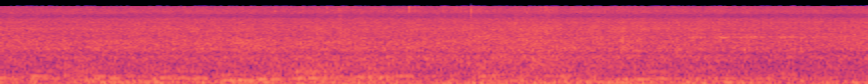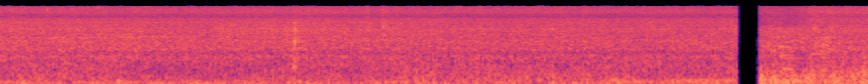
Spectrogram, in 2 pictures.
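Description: Surf breaking on a sand beach, heard as a steady low rumbling wash, with wind buffeting the microphone.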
